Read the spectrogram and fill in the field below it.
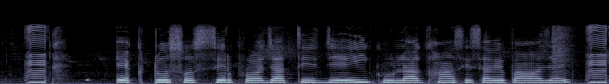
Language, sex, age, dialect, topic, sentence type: Bengali, female, 18-24, Western, agriculture, statement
